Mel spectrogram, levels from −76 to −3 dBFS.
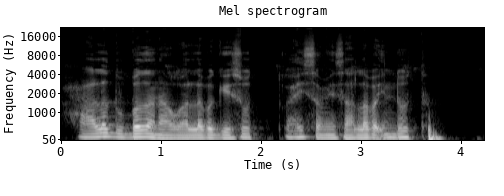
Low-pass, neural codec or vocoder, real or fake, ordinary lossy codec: none; none; real; none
